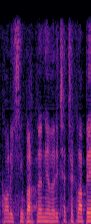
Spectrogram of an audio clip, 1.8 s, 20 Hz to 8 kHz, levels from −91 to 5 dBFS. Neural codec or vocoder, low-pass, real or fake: codec, 16 kHz, 1.1 kbps, Voila-Tokenizer; 7.2 kHz; fake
